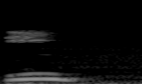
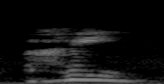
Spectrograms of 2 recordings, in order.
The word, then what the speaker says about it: hin: Baldini, que esta palavra hin está escrita H-I-M. Algumas pessoas pronunciam rim. Eu pronuncio como está escrito hin, porque a Bíblia que eu estou lendo é em português, toda leitura em português.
